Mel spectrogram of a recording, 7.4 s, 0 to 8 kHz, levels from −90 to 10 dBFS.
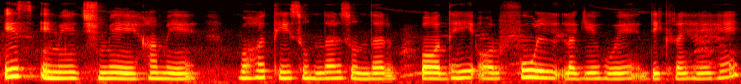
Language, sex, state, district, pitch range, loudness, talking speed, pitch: Hindi, female, Madhya Pradesh, Dhar, 200-225 Hz, -17 LUFS, 130 wpm, 210 Hz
